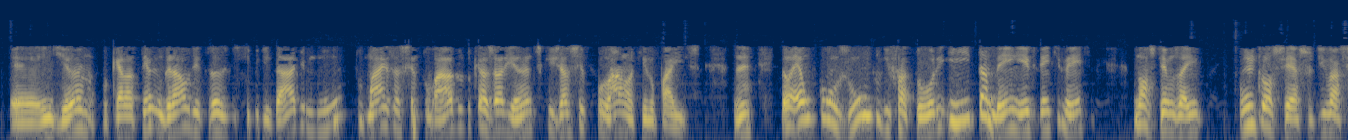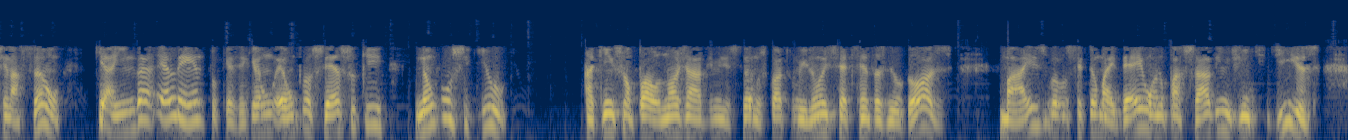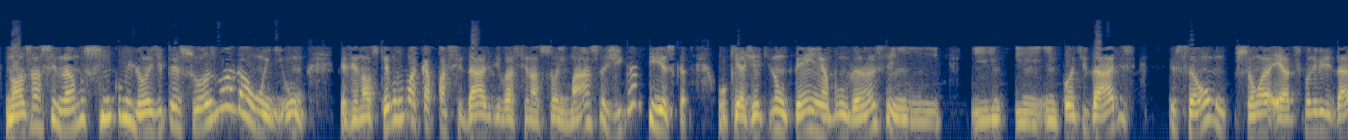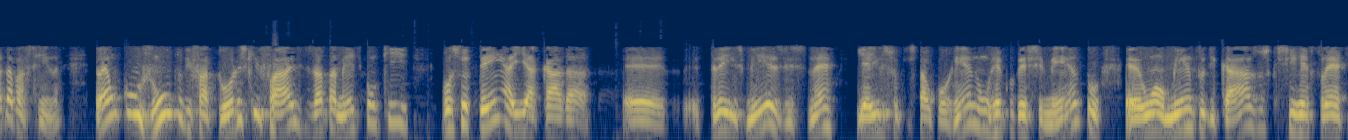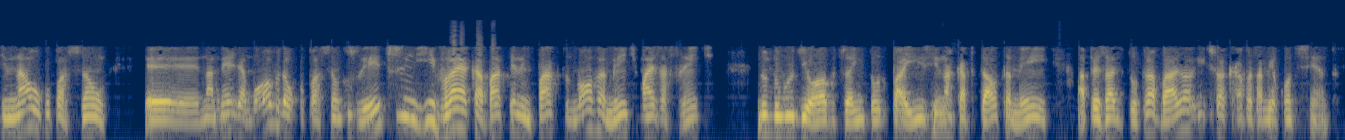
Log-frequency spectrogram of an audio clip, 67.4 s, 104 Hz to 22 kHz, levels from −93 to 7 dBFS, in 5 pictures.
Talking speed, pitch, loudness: 175 wpm, 150 Hz, -20 LUFS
